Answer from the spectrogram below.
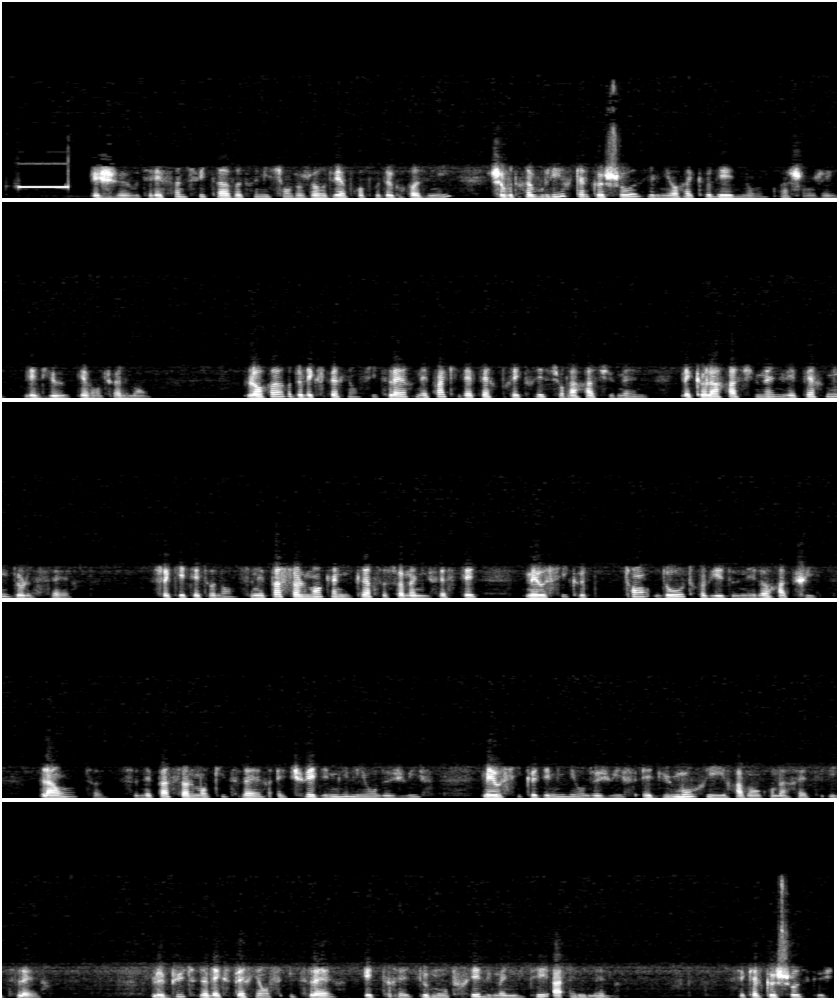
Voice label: Tchetchenie repondeur

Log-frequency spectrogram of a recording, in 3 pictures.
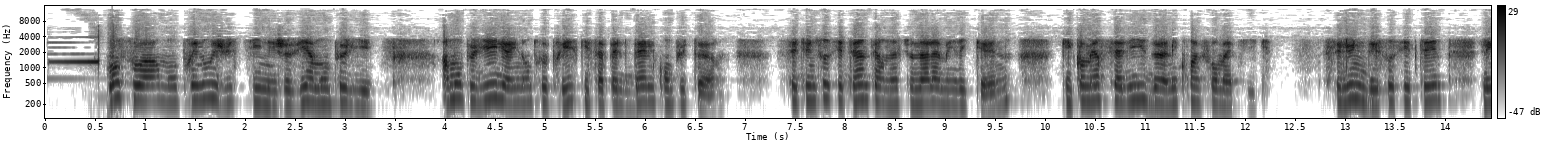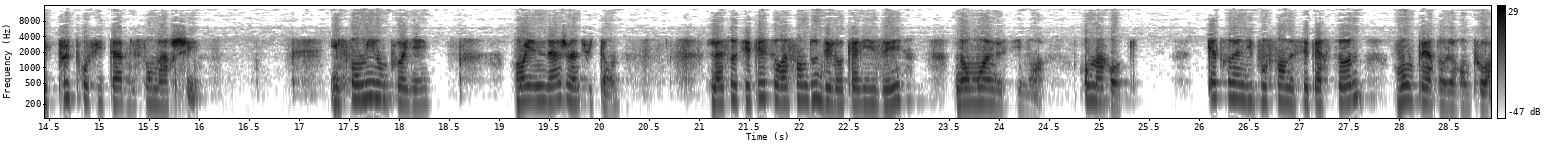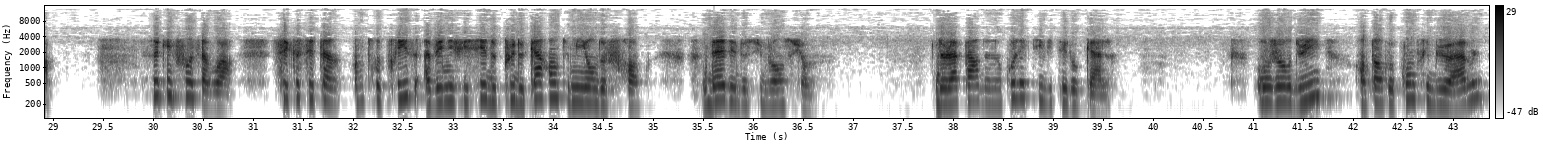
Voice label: répondeur; Metaleurop

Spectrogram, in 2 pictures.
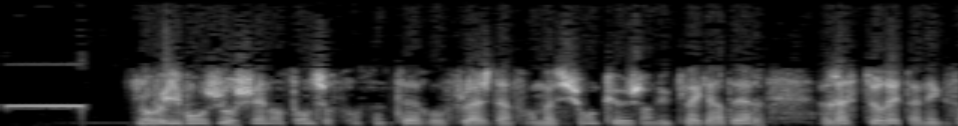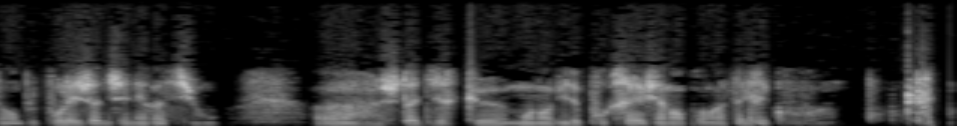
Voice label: Mort Lagardere repondeur

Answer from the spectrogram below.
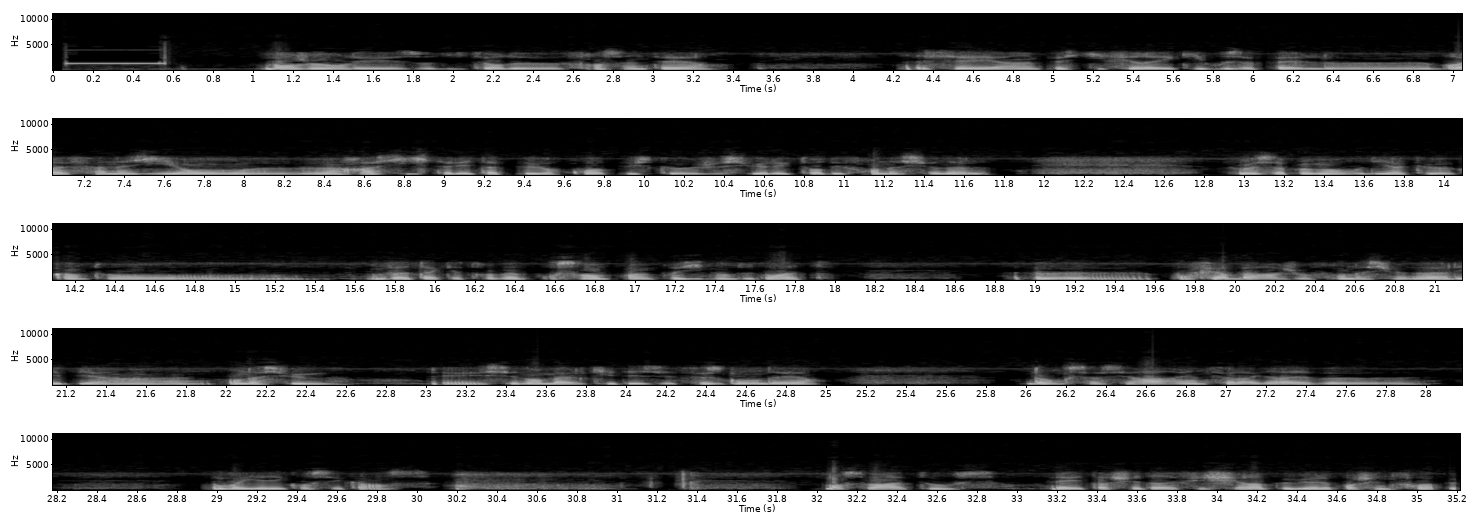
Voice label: Manif retraites FN repondeur

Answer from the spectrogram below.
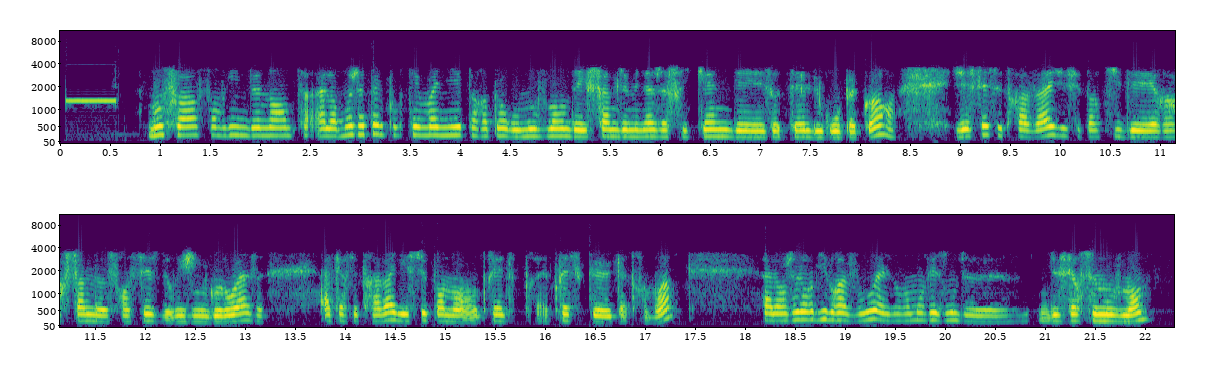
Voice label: répondeur; ACCOR

